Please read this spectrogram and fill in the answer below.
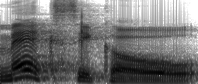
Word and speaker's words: Mexico: He comes from Mexico. Ok? Accent tonique ici avec un « e ». Mexico.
